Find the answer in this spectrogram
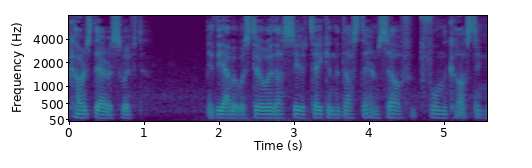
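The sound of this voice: Putting on a character voice, a man talks at a fairly quick pace, fairly low and monotone in flat intonation, with vocal fry and a slightly husky edge.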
